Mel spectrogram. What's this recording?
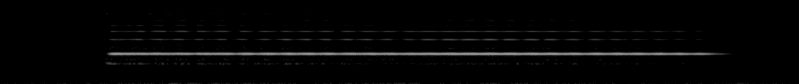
overall quality of single note - flute - G6
Part of the Good-sounds dataset of monophonic instrumental sounds.
instrument::flute
note::G
octave::5
midi note::67
good-sounds-id::487
Intentionally played as an example of bad-dynamics
single-note, G5, multisample, flute, neumann-U87, good-sounds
